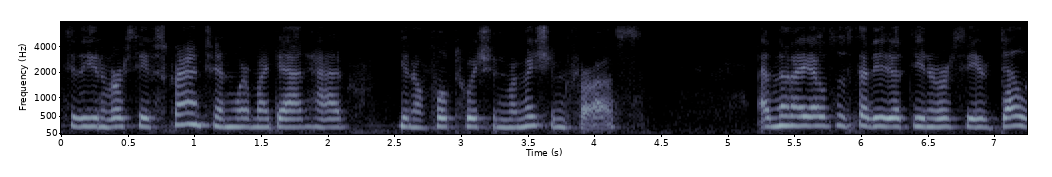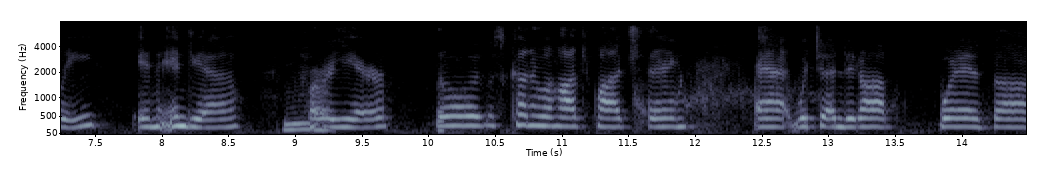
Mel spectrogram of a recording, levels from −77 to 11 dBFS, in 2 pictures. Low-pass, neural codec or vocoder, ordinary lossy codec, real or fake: 7.2 kHz; codec, 24 kHz, 3 kbps, HILCodec; Opus, 32 kbps; fake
